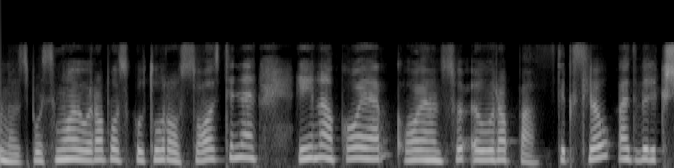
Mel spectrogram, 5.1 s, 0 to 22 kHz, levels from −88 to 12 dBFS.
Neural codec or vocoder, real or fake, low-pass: codec, 16 kHz, 1 kbps, FreqCodec, larger model; fake; 7.2 kHz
